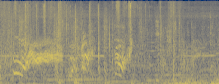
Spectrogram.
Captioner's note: groaning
